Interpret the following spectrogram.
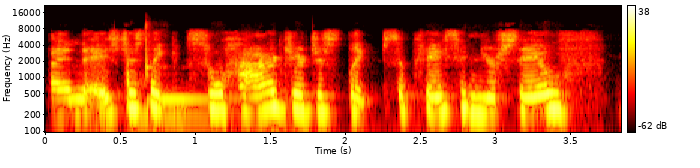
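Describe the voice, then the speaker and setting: Brief: woman participant, higher voice, hesitant and candid, lo-fi video call audio. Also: fairly even intonation, unhurried, a little mellow. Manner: hesitant, candid, many fillers. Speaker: coaching group participant. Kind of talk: sharing on a group video call.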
